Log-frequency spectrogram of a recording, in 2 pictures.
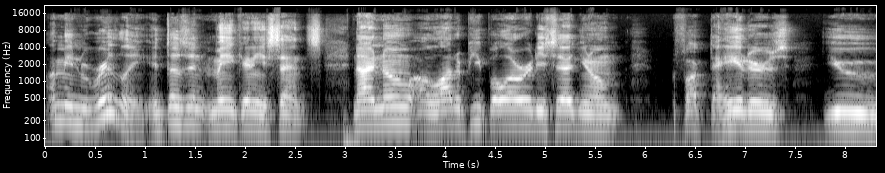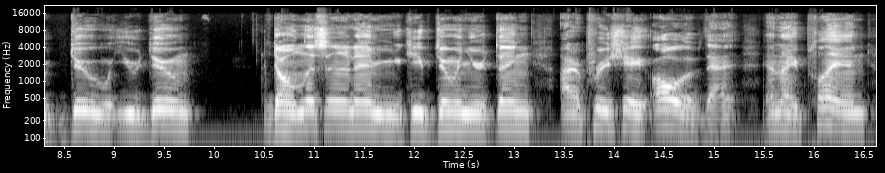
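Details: Adult male with lifelong cerebral palsy, with constantly tight muscles, and multiple sclerosis, which he says affects his speech: dysarthria from cerebral palsy.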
